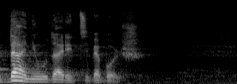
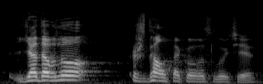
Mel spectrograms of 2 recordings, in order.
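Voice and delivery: normal talking voice

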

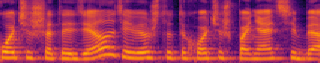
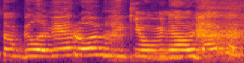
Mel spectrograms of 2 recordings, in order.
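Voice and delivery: laughing; 8 semitones higher, 6 dB louder than usual. Real, not acted. Laughing about her long speech.

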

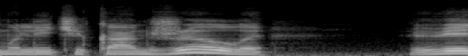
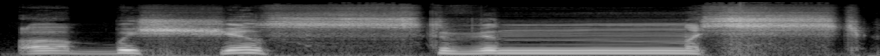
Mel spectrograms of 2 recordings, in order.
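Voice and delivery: very slow, whispered hiss; zombie hiss; 3 semitones higher, 5 dB louder, much slower than usual. A narrator's reading. Zombie hisses his new hard word to the witch. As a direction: hiss the long word out proudly. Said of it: "прошипел зомби".

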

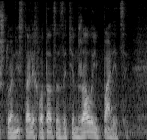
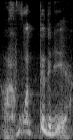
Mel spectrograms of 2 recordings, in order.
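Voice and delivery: high, drawn-out indignant exclamation; гневный возглас; 13 semitones higher, slower than usual. A narrator's reading. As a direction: pounce on the culprit, stretching the words. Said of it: "разгневался Сила". (гневно, протяжно)

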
